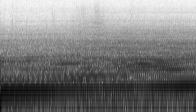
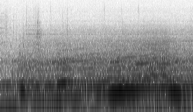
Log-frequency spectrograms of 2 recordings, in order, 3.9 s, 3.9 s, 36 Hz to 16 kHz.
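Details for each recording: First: 1995 Mercedes E320 W124 wagon automatic after tightening the accelerator Bowden cable: engine pulls through a long rising run with the 2-3 upshift coming late; owner plans to back off the modulator valve and cable slightly. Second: 1995 Mercedes E320 W124 wagon automatic on level ground, after tightening the accelerator Bowden cable: engine drone climbs then drops cleanly into the next gear without flare or thump, a good normal upshift.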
